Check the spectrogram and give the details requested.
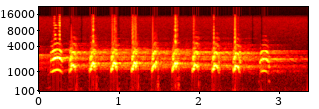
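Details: Two unringed adult eagles at a Latvian nest in Ķemeri, 6:01 am, 8 March 2024, calling as one arrives and they mate. About eleven rounded yelping notes, roughly four a second, then a softer final note.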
